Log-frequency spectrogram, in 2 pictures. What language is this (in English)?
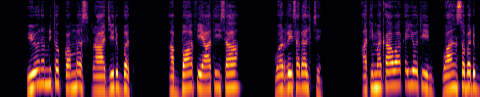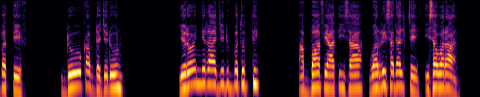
Oromo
